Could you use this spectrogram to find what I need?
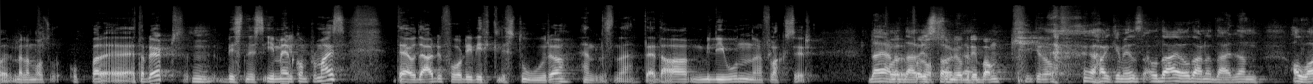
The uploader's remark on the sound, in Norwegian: Live fra Kristiansand. Ukens episode er en liveutgave fra Kristiansand.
